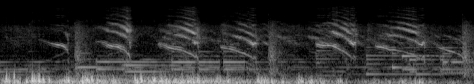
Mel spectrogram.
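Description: Large grey babblers give quick, sharp, downward-sweeping calls, several each second, over a steady low rumble and some faint background tones.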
